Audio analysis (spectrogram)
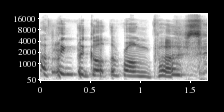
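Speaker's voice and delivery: high, mock awkward delivery, laughing it out.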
